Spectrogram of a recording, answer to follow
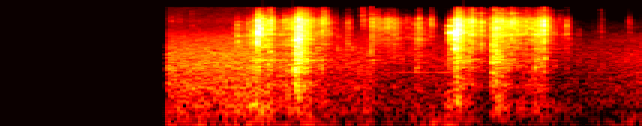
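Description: Railway wheels rolling over the track, cutting in suddenly about a second in, with a steady rolling noise and several sharp metallic clacks in two pairs as the wheels pass rail joints or points.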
